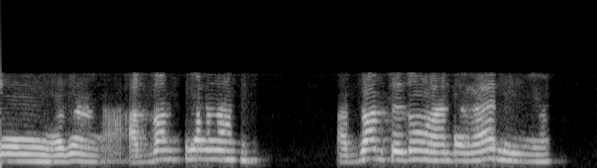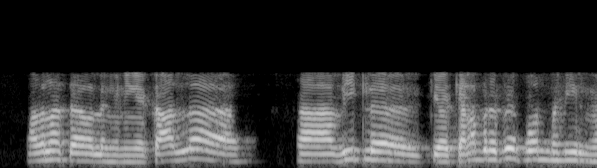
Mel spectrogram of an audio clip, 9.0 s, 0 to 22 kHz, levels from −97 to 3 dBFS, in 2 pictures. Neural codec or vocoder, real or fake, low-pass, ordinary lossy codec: codec, 44.1 kHz, 7.8 kbps, Pupu-Codec; fake; 3.6 kHz; none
